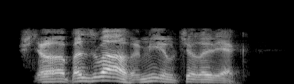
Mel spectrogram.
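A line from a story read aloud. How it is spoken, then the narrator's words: Old woman rasping. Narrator (Russian): прохрипела старуха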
